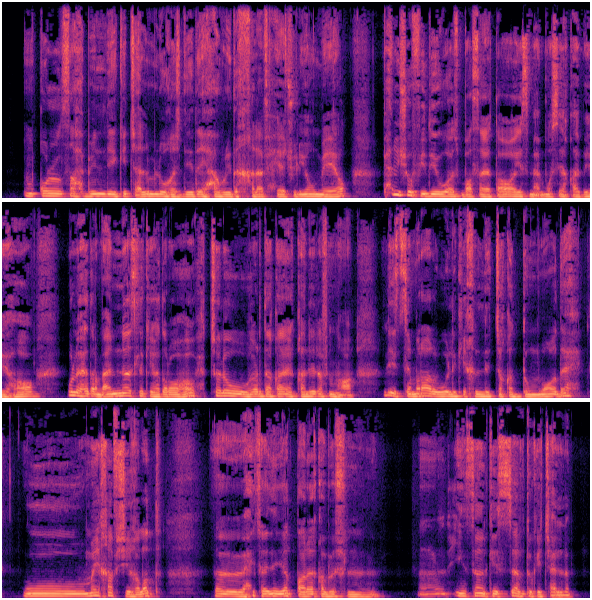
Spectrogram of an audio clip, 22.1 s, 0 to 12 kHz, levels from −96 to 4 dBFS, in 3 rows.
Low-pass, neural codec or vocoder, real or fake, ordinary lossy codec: none; none; real; none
